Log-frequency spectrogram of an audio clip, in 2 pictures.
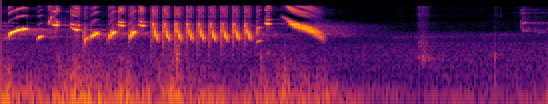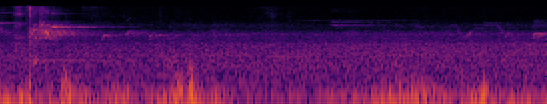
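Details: Male European goldfinch mating call used to ready a female for breeding: a short burst of high chattering twitter ending in a rapid buzzy trill, then low background rumble and faint ticks.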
